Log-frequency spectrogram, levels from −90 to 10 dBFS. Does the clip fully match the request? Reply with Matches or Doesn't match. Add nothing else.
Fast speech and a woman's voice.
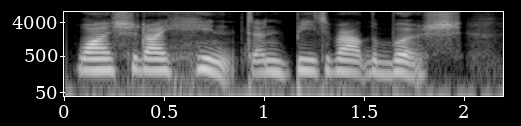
Matches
